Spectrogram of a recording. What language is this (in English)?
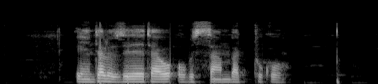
Ganda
